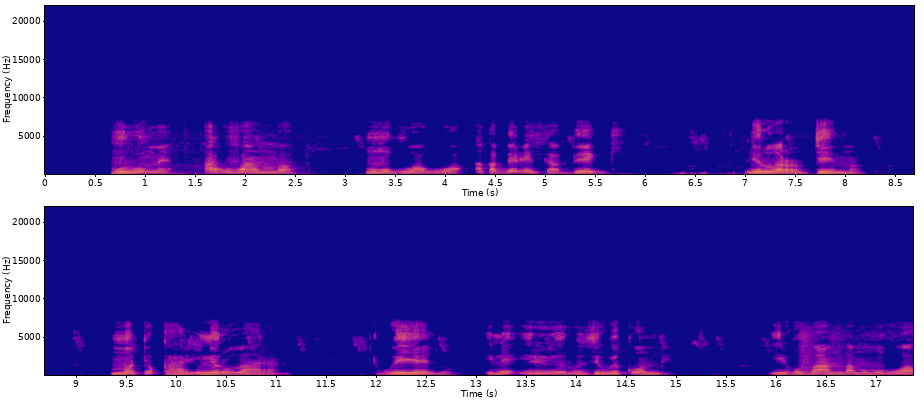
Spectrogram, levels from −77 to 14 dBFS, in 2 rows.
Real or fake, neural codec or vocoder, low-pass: real; none; 7.2 kHz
